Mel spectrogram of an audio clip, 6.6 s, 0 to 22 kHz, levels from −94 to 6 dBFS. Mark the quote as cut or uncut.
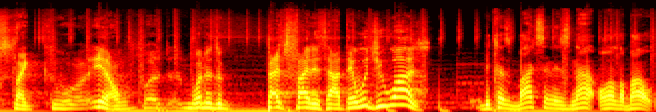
cut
